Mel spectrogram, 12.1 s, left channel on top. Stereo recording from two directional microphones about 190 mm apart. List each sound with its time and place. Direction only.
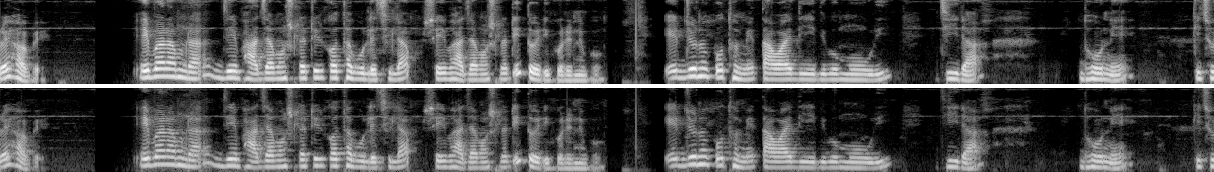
0.0 s a woman's voice: 35° left (ahead or behind)
10.8 s a woman's voice: 30° left (ahead or behind)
